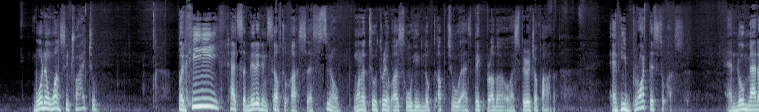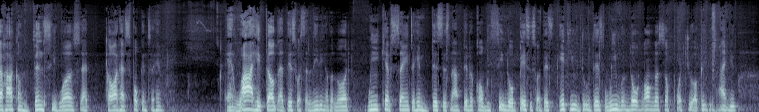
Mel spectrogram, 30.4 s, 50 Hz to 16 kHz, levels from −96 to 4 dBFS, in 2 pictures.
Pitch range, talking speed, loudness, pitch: 120-145 Hz, 190 wpm, -19 LUFS, 130 Hz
